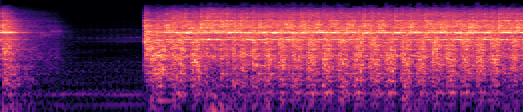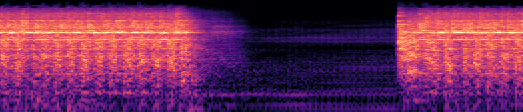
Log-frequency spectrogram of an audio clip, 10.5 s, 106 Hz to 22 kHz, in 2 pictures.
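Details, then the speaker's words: Classic Mini 1.3 track car after roller rocker replacement and plug-lead firing order correction: two clean revving bursts rising and dropping back smoothly, no knock or misfire; normal running. "i'm just going to give it a shot let's see how it sounds good give it a bite that's good sounds good"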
